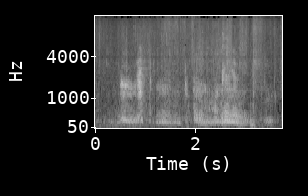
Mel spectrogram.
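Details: Five-week-old Beauceron puppies from the Fuertès x Narte litter, recorded 22 November 2018 at a breeding kennel around feeding time, give a string of low rough growls and short whiny yelps over about four seconds, with scuffling between them.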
